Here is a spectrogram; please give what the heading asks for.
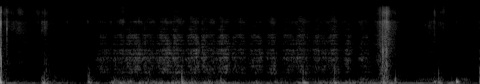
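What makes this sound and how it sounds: A red wooden colored pencil rubs and shades across a white paper coloring sheet, filling in a letter. The result is a soft, steady, scratchy rasp of graphite-like grain, with two brief louder, brighter strokes standing out.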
